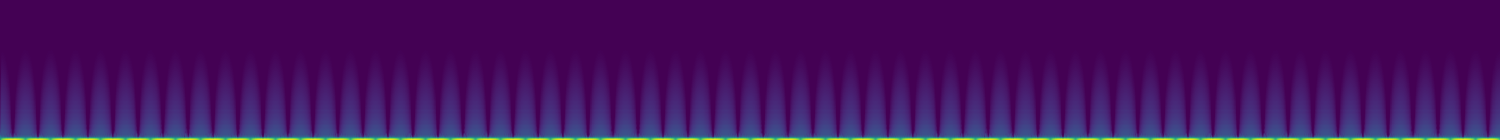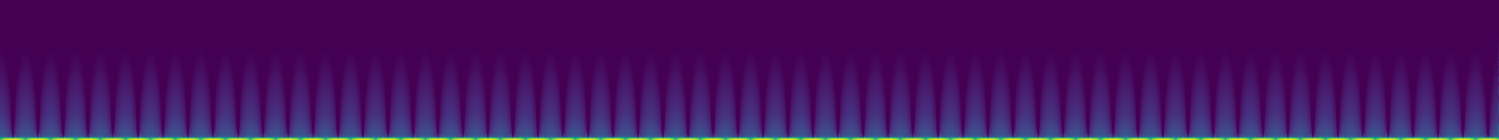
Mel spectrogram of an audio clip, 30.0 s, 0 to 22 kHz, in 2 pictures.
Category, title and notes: Sound effects > Experimental
Here are the 15 frequencies I did in hertz : 2 Blue 5 Blue 10 Blue 30 Blue 80 Blue 150 Turquoise 300 Blue tinted green. 500 Green 1000 Slightly yellowish green 2000 Caca d'oie 3000 Yellow with an orange tint 5000 Orange 8000 Deep orange (also, I don't know why it's quieter... Audacity also previewed this as quieter while I generated at the same volume) 10000 Redish orange. 20000 Red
